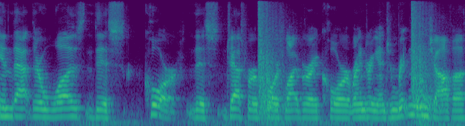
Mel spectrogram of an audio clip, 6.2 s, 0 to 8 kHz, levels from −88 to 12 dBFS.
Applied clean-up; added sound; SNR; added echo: none; Gunshot, gunfire; 11 dB; none.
